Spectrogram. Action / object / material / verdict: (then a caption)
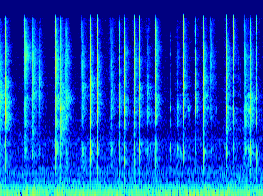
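tap / glossy cardboard trading card tapped with fingernails / cardboard / none. A single small, thin, glossy holographic cardboard football card is held in the hand and rapidly tapped and scratched across its surface with long pointed red nails. It makes a quick, uneven run of sharp, bright, dry clicks, each dying away almost instantly, over a faint low hum.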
